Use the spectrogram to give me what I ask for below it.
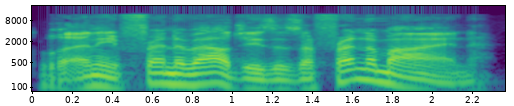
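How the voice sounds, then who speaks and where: A man playing a wealthy, affable young gentleman with dry humor in a tabletop role-play game. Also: deep voice, big pitch swings, brisk, gravelly, dry recording, exaggerated voice. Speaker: player.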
